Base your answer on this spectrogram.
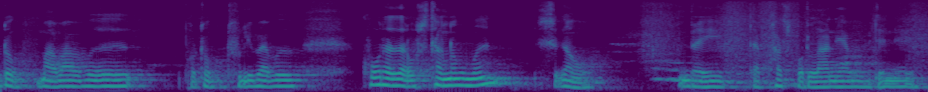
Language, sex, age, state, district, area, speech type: Bodo, female, 60+, Assam, Kokrajhar, rural, spontaneous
